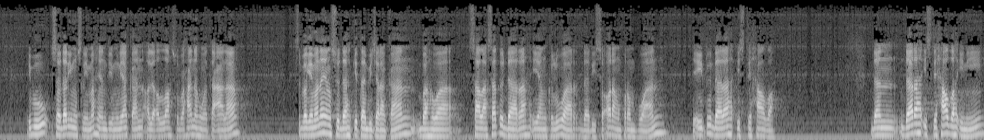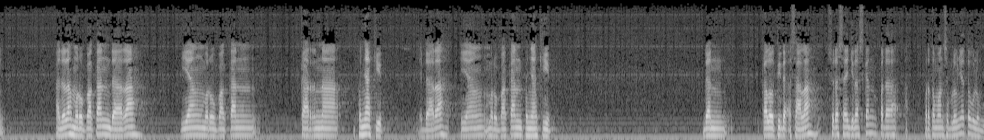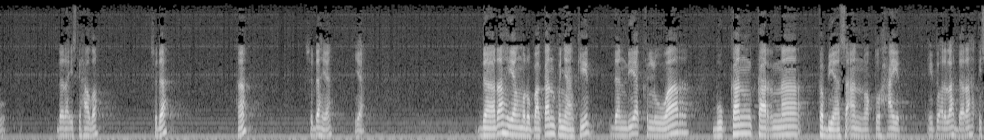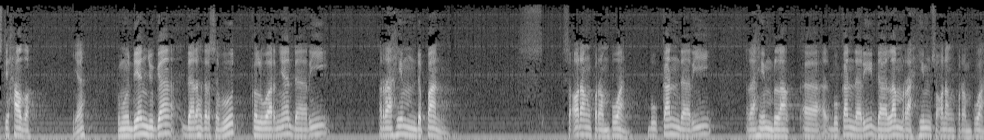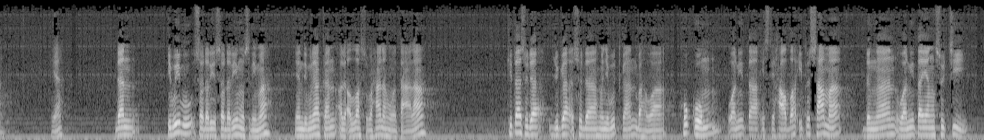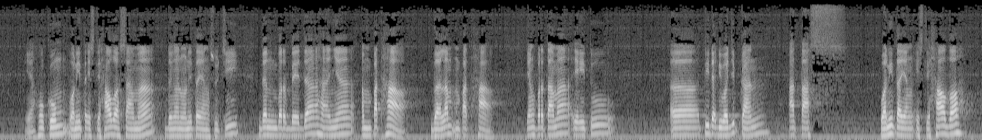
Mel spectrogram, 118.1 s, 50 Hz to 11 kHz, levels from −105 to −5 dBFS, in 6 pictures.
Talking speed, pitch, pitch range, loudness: 80 wpm, 120 Hz, 105-130 Hz, -28 LUFS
